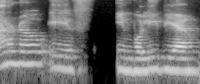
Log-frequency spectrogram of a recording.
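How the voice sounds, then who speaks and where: A man speaks in a somewhat breathy voice. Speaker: English tutor. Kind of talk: online English lesson.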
